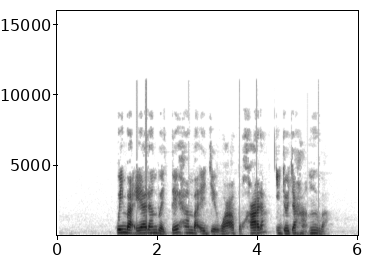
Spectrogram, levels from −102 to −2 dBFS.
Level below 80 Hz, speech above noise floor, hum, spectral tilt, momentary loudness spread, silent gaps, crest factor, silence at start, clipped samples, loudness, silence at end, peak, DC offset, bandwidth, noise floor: -62 dBFS; 61 dB; none; -6.5 dB/octave; 11 LU; none; 20 dB; 1.2 s; under 0.1%; -20 LUFS; 0.65 s; 0 dBFS; under 0.1%; 9.4 kHz; -80 dBFS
